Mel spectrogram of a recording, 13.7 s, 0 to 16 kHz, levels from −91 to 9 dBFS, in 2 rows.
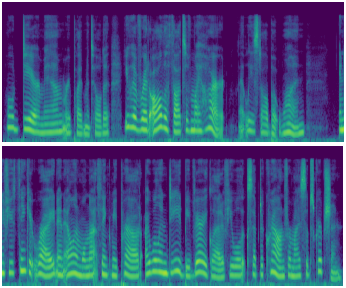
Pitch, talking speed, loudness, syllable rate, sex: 210 Hz, 205 wpm, -17 LUFS, 4.5 syllables/s, female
